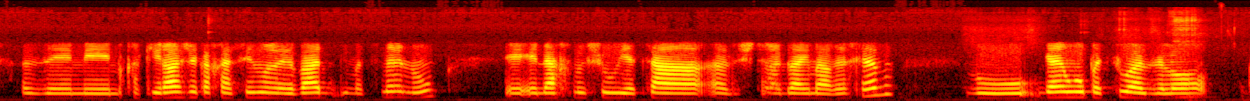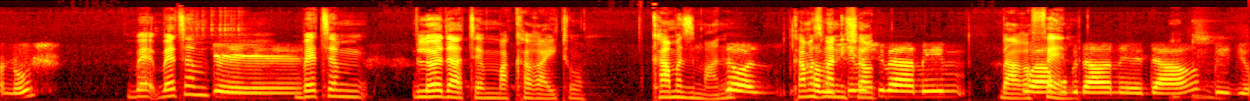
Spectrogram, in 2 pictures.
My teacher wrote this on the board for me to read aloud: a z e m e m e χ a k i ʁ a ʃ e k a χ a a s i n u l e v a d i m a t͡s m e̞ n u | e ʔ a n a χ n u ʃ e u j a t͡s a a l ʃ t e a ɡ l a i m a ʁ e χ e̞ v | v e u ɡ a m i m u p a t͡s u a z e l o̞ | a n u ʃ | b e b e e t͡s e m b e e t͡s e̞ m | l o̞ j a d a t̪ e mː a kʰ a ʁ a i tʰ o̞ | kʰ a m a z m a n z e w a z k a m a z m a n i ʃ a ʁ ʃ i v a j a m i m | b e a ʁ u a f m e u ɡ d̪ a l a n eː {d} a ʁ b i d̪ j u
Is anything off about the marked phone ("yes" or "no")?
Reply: no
